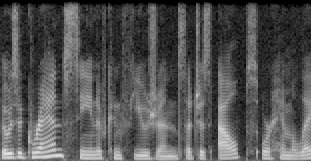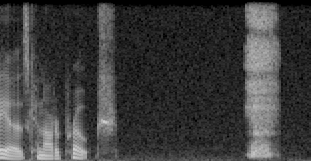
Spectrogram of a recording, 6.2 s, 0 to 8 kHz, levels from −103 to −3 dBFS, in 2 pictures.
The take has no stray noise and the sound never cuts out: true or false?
false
